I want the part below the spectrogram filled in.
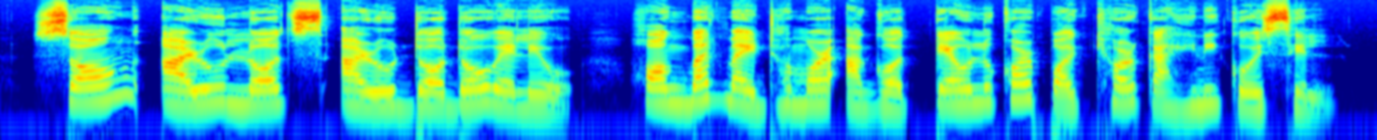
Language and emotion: Assamese, neutral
